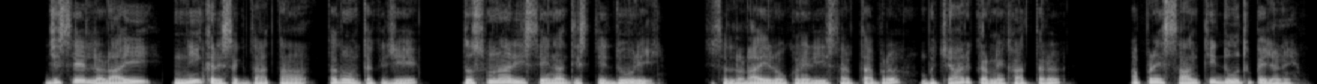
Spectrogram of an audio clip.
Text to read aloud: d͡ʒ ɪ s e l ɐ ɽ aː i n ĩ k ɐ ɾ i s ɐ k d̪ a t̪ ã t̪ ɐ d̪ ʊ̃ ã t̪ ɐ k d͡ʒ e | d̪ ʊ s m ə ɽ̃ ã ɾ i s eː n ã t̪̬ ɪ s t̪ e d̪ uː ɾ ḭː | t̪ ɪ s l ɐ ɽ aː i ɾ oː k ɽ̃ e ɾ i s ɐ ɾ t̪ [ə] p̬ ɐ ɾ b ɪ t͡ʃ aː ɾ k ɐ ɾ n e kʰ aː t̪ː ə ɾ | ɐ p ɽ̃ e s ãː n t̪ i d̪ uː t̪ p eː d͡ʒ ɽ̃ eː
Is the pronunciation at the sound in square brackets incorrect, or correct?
incorrect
